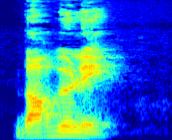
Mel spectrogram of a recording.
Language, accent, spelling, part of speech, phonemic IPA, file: French, France, barbelé, adjective / noun, /baʁ.bə.le/, LL-Q150 (fra)-barbelé.wav
- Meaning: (adjective) barbed (wire); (noun) barbed wire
